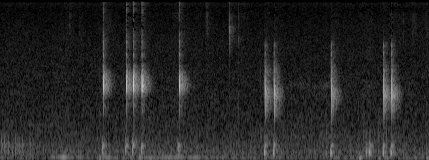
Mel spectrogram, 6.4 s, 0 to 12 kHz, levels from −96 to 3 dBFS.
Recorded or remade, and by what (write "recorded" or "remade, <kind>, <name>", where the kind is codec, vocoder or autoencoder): recorded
